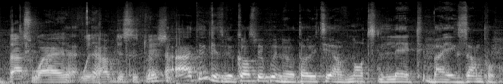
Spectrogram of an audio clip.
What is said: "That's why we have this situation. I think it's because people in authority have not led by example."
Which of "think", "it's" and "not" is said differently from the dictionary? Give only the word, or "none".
none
